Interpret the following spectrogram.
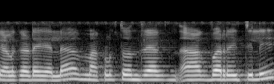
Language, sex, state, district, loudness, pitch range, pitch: Kannada, female, Karnataka, Mysore, -13 LUFS, 205-220 Hz, 215 Hz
